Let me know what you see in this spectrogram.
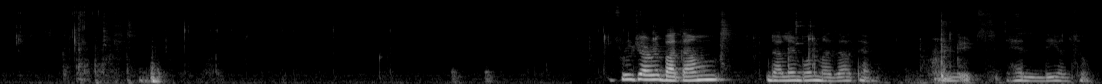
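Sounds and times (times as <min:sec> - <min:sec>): person chewing food: 0:00.0 - 0:04.8.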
